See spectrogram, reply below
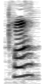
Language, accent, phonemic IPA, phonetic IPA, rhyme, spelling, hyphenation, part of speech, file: English, US, /ˈpʌŋk/, [ˈpʰʌŋk], -ʌŋk, punk, punk, noun / adjective / verb, En-us-punk.oga
- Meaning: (noun) One who engages in sexual intercourse: 1. A female prostitute 2. A boy or younger man who engages in sexual intercourse by an older man as a (usually passive) homosexual partner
